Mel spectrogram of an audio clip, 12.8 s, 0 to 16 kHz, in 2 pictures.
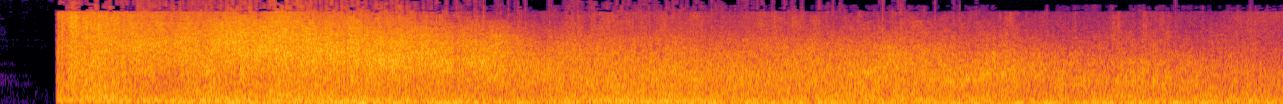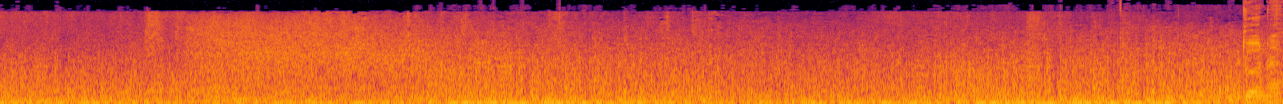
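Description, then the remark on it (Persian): A massive homemade bomb explosion at Harvey's casino at 3:46 erupts suddenly, then a thick, rumbling roar sustains loudly for many seconds, heavy in low booming energy, with no voices. “از توی یک کامیونی که تو خیابون پارکه سیمکشی کردن به این بمب دستساز و منتظر دستورن رأس ساعت 3 و 46 دقیقه زمین لرزید”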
